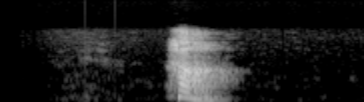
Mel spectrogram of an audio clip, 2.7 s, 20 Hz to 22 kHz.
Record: {"exhalation_length": "2.7 s", "exhalation_amplitude": 27879, "exhalation_signal_mean_std_ratio": 0.26, "survey_phase": "beta (2021-08-13 to 2022-03-07)", "age": "65+", "gender": "Female", "wearing_mask": "No", "symptom_none": true, "smoker_status": "Ex-smoker", "respiratory_condition_asthma": false, "respiratory_condition_other": false, "recruitment_source": "REACT", "submission_delay": "0 days", "covid_test_result": "Negative", "covid_test_method": "RT-qPCR", "influenza_a_test_result": "Negative", "influenza_b_test_result": "Negative"}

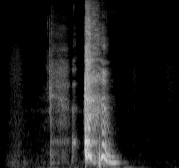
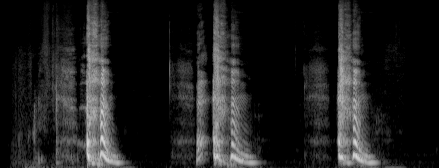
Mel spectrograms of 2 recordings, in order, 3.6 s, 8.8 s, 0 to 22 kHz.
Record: {"cough_length": "3.6 s", "cough_amplitude": 32768, "cough_signal_mean_std_ratio": 0.29, "three_cough_length": "8.8 s", "three_cough_amplitude": 32768, "three_cough_signal_mean_std_ratio": 0.35, "survey_phase": "beta (2021-08-13 to 2022-03-07)", "age": "45-64", "gender": "Female", "wearing_mask": "No", "symptom_cough_any": true, "symptom_sore_throat": true, "symptom_fatigue": true, "smoker_status": "Ex-smoker", "respiratory_condition_asthma": false, "respiratory_condition_other": false, "recruitment_source": "Test and Trace", "submission_delay": "2 days", "covid_test_result": "Negative", "covid_test_method": "RT-qPCR"}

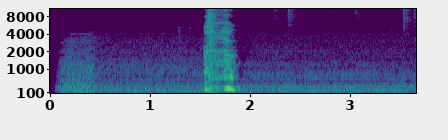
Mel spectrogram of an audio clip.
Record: {"cough_length": "3.7 s", "cough_amplitude": 10001, "cough_signal_mean_std_ratio": 0.34, "survey_phase": "beta (2021-08-13 to 2022-03-07)", "age": "18-44", "gender": "Female", "wearing_mask": "No", "symptom_none": true, "smoker_status": "Never smoked", "respiratory_condition_asthma": false, "respiratory_condition_other": false, "recruitment_source": "REACT", "submission_delay": "1 day", "covid_test_result": "Negative", "covid_test_method": "RT-qPCR", "influenza_a_test_result": "Unknown/Void", "influenza_b_test_result": "Unknown/Void"}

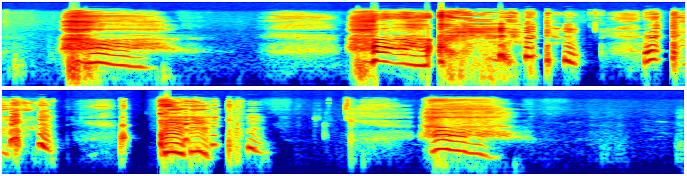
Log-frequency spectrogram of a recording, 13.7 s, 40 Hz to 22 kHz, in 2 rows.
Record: {"exhalation_length": "13.7 s", "exhalation_amplitude": 32756, "exhalation_signal_mean_std_ratio": 0.43, "survey_phase": "alpha (2021-03-01 to 2021-08-12)", "age": "18-44", "gender": "Female", "wearing_mask": "No", "symptom_cough_any": true, "symptom_fatigue": true, "symptom_fever_high_temperature": true, "symptom_headache": true, "smoker_status": "Ex-smoker", "respiratory_condition_asthma": false, "respiratory_condition_other": false, "recruitment_source": "Test and Trace", "submission_delay": "1 day", "covid_test_result": "Positive", "covid_test_method": "RT-qPCR", "covid_ct_value": 12.3, "covid_ct_gene": "ORF1ab gene", "covid_ct_mean": 12.8, "covid_viral_load": "64000000 copies/ml", "covid_viral_load_category": "High viral load (>1M copies/ml)"}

